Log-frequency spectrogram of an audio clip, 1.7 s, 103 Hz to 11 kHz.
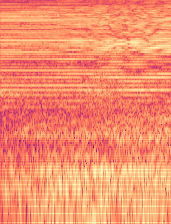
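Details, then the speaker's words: Dodge D100/D150 truck with 440 engine swap and wiring harness swap, PCM deleted: continuous raspy electric key-in-ignition reminder buzzer holds steady without dropouts, working normally. "So, you know, we got our key buzzer."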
